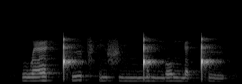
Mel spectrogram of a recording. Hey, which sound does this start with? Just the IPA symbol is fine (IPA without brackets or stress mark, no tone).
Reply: w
